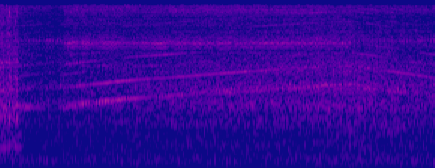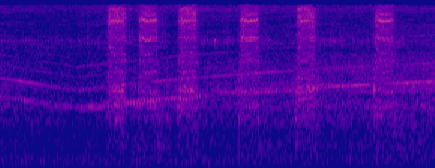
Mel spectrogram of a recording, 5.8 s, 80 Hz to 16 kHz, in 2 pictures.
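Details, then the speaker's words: IBM ThinkPad X24 on Ultrabase X2, CD drive reading a disc; whining tone climbs and falls as disc spins up, then rapid rattly bursts; drive works but runs noisy, cause unclear. "yep that seems to work absolutely fine although I don't weigh that noise that's a horrible noise but yet that that drive seems to work"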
